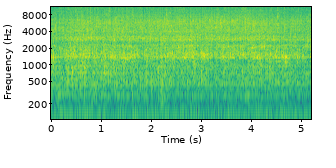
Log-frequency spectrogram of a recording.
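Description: Chicken deep-frying in hot oil, a steady sizzle, with the frying nearly done. A low steady hum runs underneath.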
